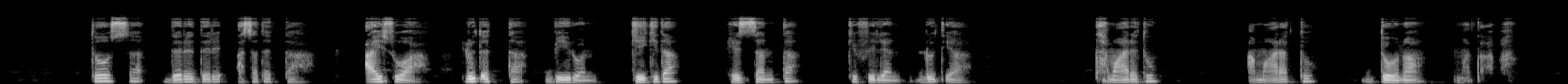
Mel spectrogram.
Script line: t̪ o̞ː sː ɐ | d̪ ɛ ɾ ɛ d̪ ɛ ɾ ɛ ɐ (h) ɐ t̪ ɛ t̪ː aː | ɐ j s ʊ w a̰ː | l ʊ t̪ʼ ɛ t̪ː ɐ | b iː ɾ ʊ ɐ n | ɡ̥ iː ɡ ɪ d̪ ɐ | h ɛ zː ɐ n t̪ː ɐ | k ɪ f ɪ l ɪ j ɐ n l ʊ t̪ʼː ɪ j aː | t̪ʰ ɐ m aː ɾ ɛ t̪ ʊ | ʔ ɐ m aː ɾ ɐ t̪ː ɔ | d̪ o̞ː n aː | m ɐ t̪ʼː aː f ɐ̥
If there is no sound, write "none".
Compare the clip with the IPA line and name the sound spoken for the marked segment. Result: s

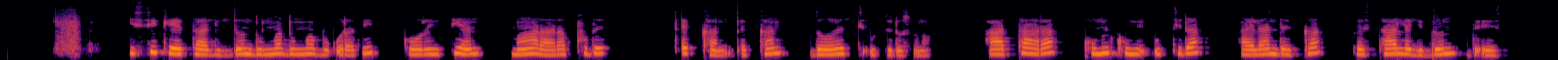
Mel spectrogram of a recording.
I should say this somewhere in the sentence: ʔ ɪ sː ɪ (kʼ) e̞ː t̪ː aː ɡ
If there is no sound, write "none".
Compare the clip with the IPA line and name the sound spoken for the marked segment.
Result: k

